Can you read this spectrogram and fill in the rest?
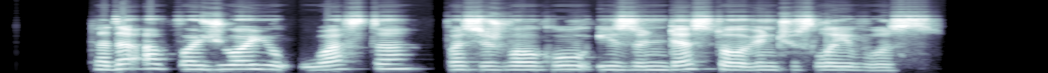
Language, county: Lithuanian, Panevėžys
